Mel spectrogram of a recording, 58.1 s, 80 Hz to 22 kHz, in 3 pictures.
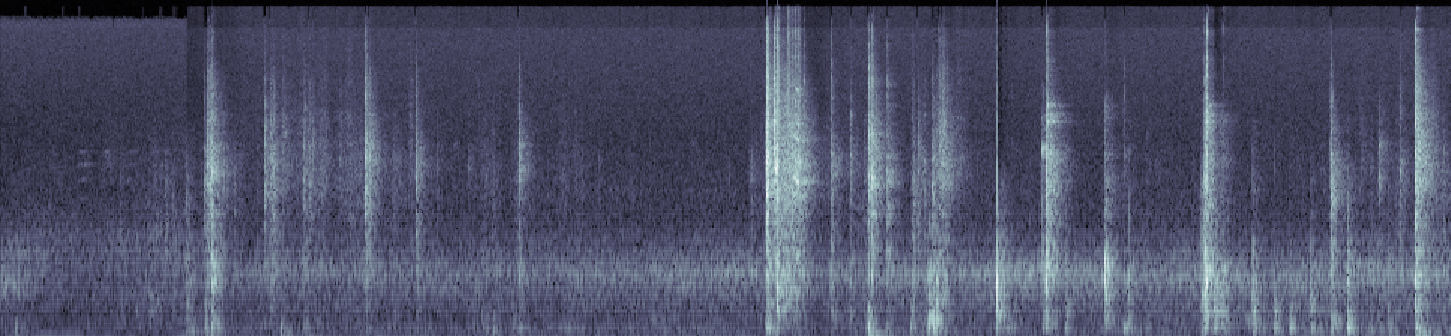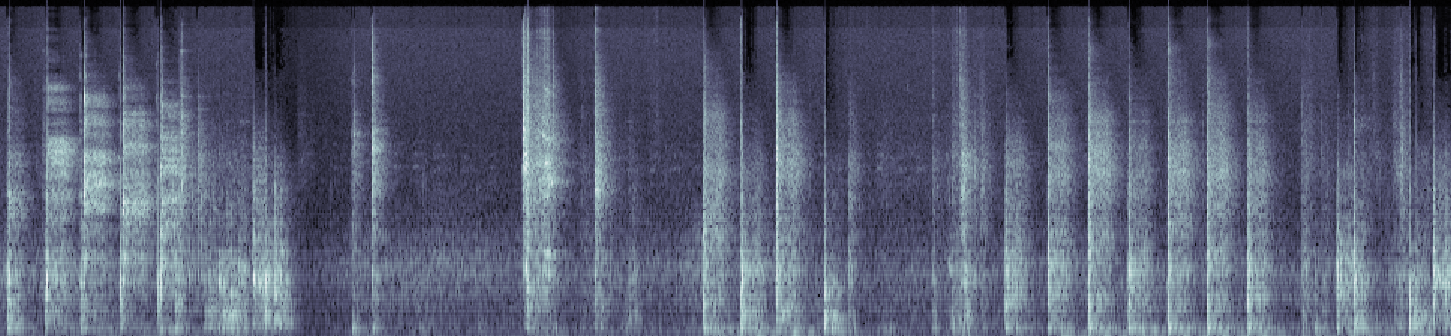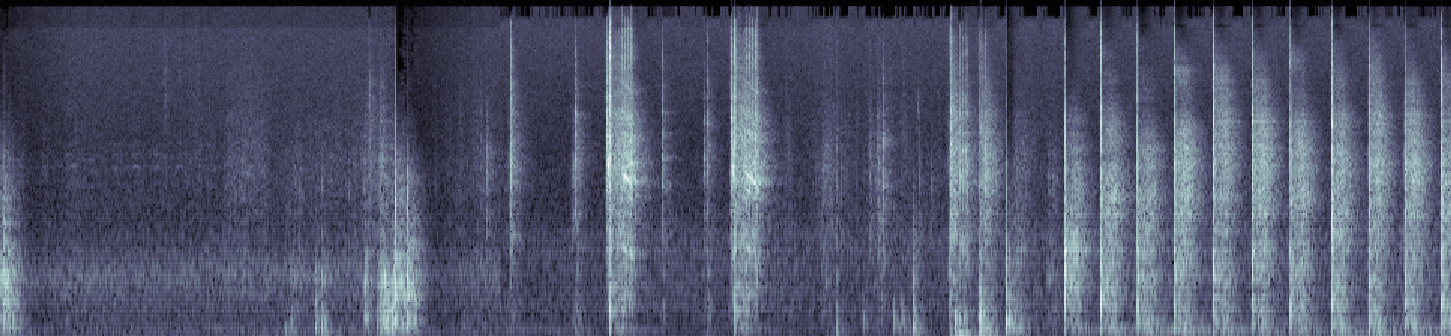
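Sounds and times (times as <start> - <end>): hammer knocking on timber: 32.7 - 36.4, 52.9 - 58.0.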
